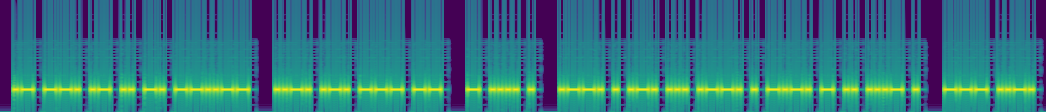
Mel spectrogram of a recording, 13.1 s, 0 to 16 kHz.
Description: Morse code, heard as a keyed tone, about 25 wpm, 750 Hz. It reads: AGAIN, FROM THE PERSPECTIVE OF
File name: Archive / 25 WPM / 25WPM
